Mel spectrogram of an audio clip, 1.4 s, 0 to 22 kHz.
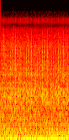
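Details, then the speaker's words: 1989 Raven 195 boat marine petrol engine idling deep and uneven with one dead cylinder; found by cylinder balance test, with good spark there, and compression suspected as the issue. "there it is oh yeah we got good spark too you can hear clicking but it's not changing so that's our our dead hole"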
